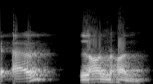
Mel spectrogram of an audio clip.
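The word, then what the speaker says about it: Erlangen: Germany का city है लेकिन प्रोनाउंसिएशन में जी बिल्कुल ही नहीं है ऐसा लग रहा है एंड एर लनहन इसको बोलेंगे ए लहन तो जहां ये मिलेगा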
